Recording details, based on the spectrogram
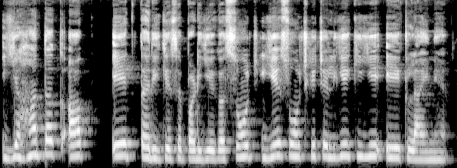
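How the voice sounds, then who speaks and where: A woman teaching scripture recitation, patiently breaking verses into slow, word-by-word chanting. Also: on the high side, mellow.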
